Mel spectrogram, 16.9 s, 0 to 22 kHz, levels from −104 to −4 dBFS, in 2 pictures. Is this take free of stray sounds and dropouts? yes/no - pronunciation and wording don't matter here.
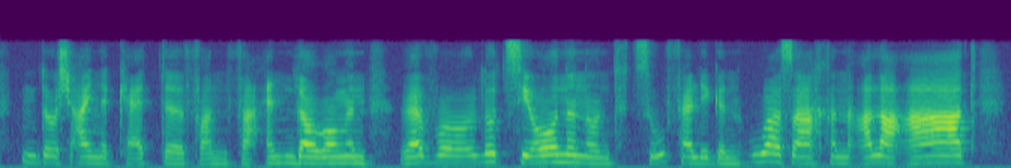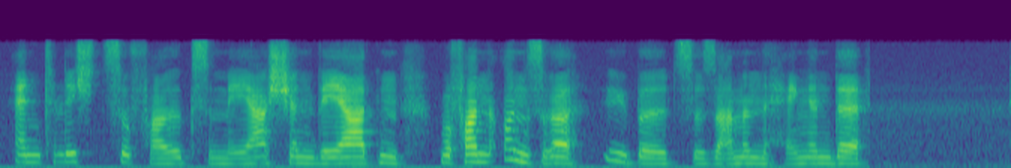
yes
